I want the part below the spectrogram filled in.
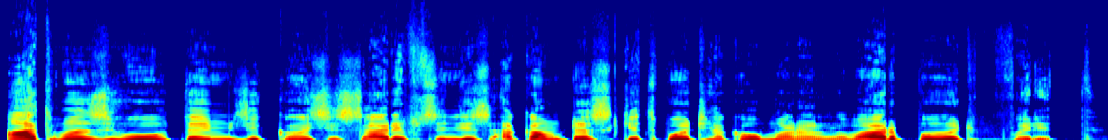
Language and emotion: Kashmiri, neutral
